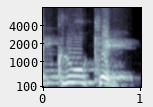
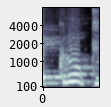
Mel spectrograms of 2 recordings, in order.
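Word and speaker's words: crooked: ये क्रूप्ड नहीं है। ये क्रू किड है। क्रू किड का मतलब है टेढ़ा। स्क्यू। इसका मतलब है स्क्यू। तो क्रू किड ये क्रूक नहीं है। यह क्रू किड है।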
